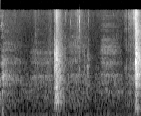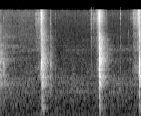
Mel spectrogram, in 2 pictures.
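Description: A knife cuts through a cucumber and taps a cutting board.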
